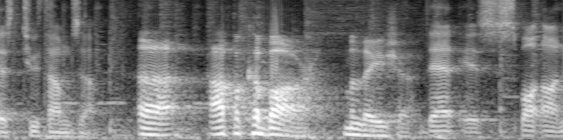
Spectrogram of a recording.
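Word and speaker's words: Apa khabar: apaba Malaysia that is two thumbs up uh apak kabar Malaysia that is spot on now the second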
